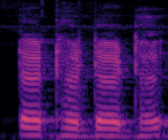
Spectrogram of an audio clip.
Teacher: ट ठ ड ढ यह सारे मुर्धन्य है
